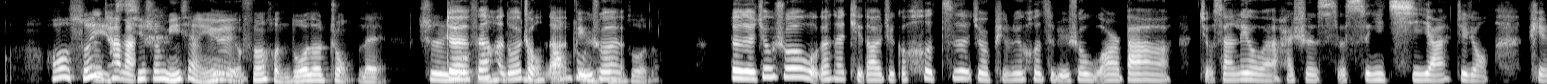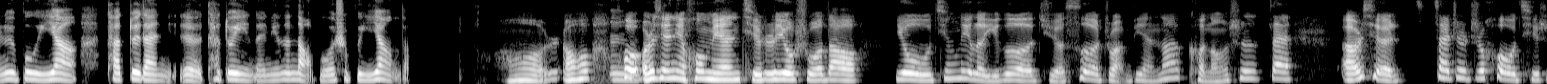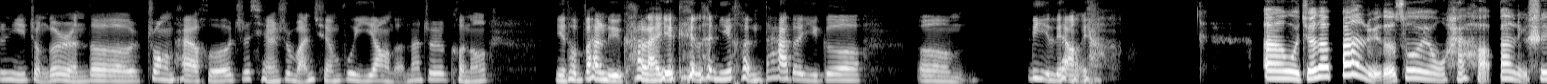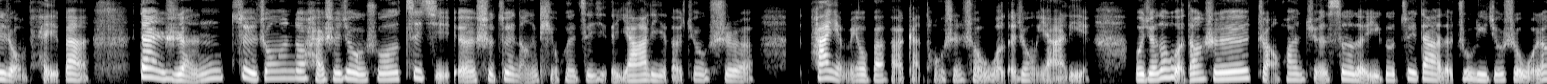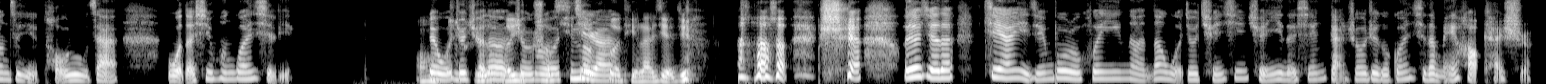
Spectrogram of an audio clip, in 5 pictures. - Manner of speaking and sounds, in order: other noise; laughing while speaking: "你的伴侣看来也给了你很大的一个，呃，力量呀"; teeth sucking; laughing while speaking: "解决"; laugh
- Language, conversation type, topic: Chinese, podcast, 遇到压力时，你通常会怎么放松？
